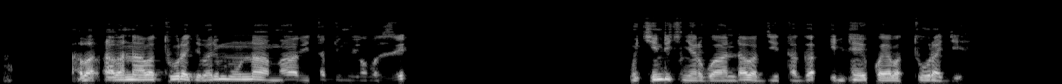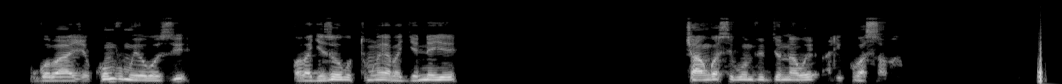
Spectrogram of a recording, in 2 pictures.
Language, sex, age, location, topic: Kinyarwanda, male, 25-35, Musanze, government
